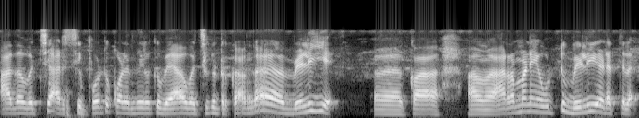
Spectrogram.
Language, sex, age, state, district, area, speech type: Tamil, female, 60+, Tamil Nadu, Thoothukudi, rural, spontaneous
